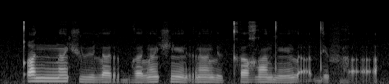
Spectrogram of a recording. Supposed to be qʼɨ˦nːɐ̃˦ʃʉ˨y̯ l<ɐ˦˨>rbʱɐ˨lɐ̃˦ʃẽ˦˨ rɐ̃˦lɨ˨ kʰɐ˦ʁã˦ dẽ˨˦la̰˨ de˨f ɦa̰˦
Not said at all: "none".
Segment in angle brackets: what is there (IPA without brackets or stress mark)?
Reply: ɐ˨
